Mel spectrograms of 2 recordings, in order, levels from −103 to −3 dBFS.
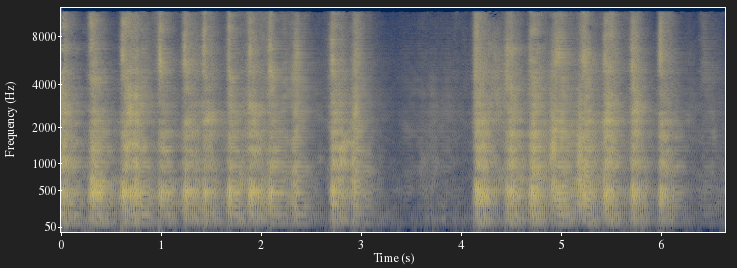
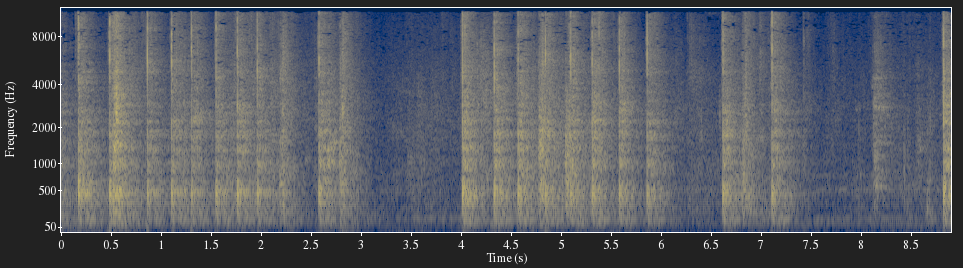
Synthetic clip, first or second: first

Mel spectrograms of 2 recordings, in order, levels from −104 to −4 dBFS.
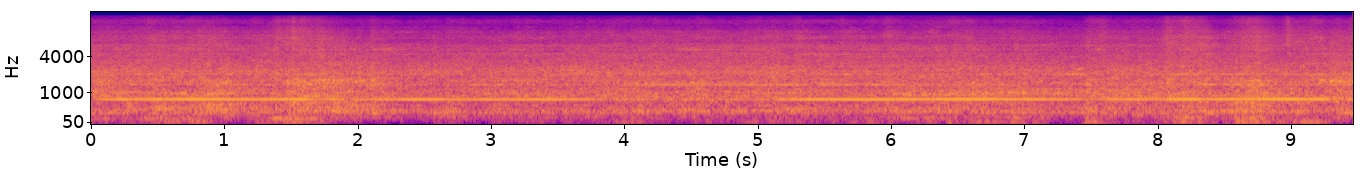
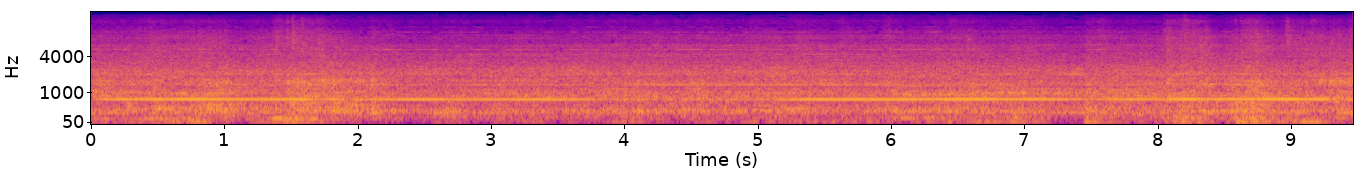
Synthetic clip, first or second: first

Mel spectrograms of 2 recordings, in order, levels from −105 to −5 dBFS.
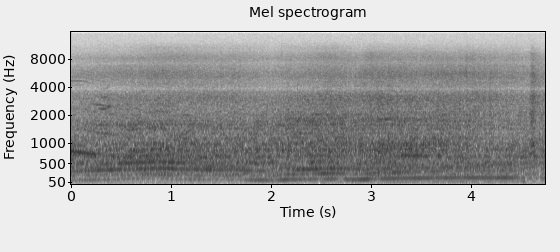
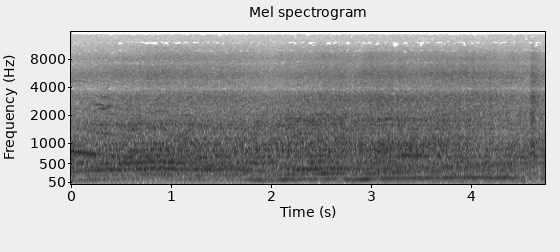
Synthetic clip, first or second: second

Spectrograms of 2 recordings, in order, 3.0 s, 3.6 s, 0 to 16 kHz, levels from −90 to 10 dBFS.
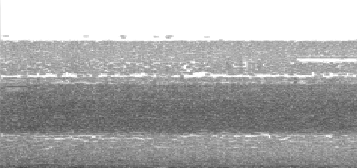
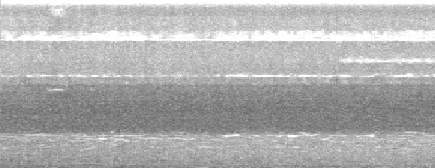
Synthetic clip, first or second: second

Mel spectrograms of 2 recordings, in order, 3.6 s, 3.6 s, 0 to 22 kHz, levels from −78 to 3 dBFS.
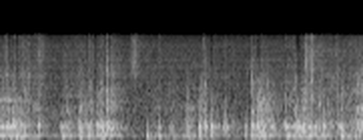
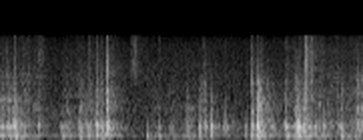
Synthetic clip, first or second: first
